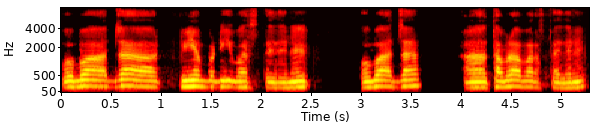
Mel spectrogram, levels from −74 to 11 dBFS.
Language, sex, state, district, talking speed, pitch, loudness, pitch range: Kannada, male, Karnataka, Dharwad, 100 wpm, 155 Hz, -15 LUFS, 145-170 Hz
